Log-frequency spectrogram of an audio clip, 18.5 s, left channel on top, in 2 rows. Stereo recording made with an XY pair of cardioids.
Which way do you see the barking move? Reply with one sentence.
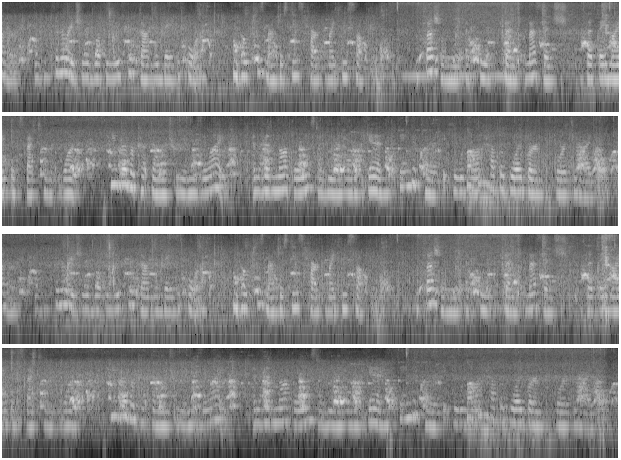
You can hear the barking go right and come back.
